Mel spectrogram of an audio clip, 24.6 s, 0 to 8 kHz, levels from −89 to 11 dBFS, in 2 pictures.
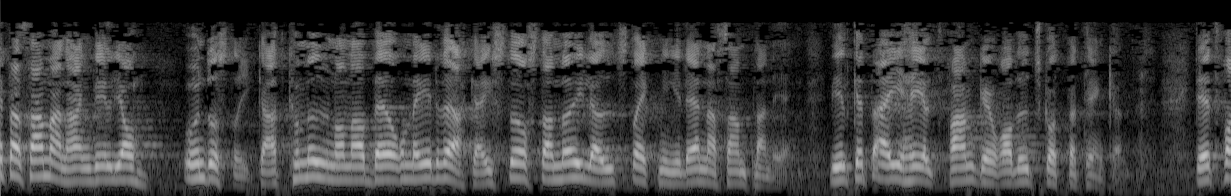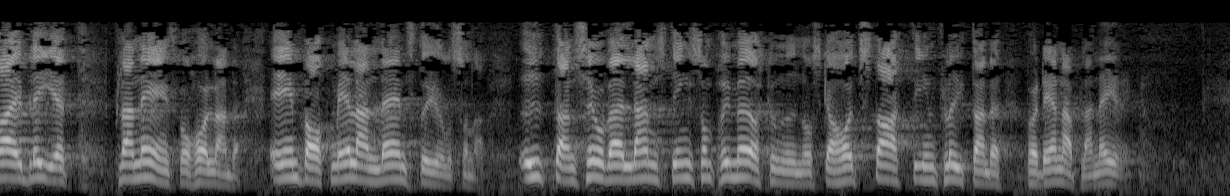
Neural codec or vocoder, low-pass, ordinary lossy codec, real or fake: none; 7.2 kHz; MP3, 24 kbps; real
